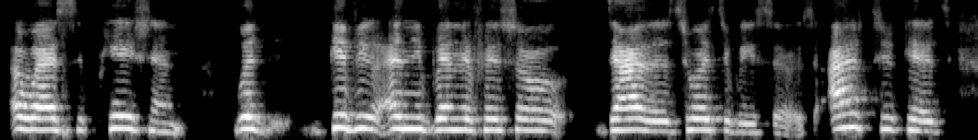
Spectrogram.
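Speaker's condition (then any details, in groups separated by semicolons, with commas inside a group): ALS; speech may be hard to understand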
